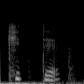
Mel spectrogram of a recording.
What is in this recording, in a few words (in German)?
"kitte" schneide, japanese accent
